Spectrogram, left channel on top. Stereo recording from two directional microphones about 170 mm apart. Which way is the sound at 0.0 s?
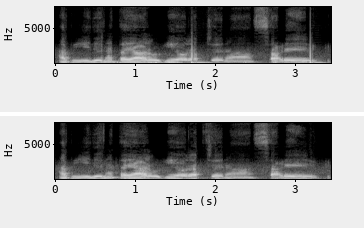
5° left (ahead or behind).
